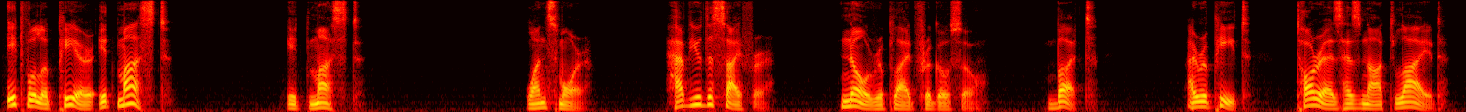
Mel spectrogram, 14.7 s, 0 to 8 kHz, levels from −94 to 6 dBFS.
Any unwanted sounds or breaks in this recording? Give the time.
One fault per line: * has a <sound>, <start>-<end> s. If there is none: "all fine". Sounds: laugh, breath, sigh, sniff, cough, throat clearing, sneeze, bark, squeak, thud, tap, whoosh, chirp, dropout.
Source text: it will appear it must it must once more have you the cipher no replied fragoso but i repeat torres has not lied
all fine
